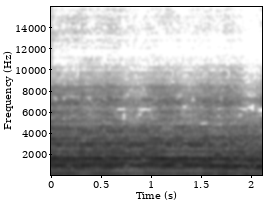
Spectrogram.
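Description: A man's voice holding one long sung note, steady in pitch, in the chanted melodic recitation of a zakir at a majlis.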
